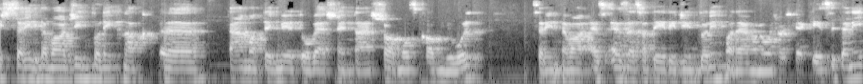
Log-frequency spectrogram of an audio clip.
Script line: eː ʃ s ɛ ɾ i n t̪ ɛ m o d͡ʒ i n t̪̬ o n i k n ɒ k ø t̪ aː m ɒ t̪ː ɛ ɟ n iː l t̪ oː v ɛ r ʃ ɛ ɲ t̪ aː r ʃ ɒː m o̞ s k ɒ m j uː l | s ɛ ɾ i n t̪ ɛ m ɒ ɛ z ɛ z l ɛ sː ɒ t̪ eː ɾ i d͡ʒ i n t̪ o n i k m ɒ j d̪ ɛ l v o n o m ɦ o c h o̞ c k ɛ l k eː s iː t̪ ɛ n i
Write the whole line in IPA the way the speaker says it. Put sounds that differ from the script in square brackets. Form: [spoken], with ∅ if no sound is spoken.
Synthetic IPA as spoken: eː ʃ s ɛ ɾ i n t̪ ɛ m [ɒ] d͡ʒ i n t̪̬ o n i k n ɒ k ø t̪ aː m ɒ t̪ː ɛ ɟ [m] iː l t̪ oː v ɛ r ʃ ɛ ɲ t̪ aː r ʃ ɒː m o̞ s k ɒ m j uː l | s ɛ ɾ i n t̪ ɛ m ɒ ɛ z ɛ z l ɛ sː ɒ t̪ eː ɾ i d͡ʒ i n t̪ o n i k m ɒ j d̪ ɛ l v o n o m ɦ o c h o̞ c k ɛ l k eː s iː t̪ ɛ n i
